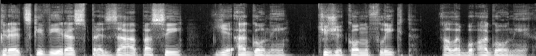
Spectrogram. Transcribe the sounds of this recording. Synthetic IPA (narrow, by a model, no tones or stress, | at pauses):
ɡɾɛːt͡skiʋiːɾaspɾɛzaːpasi | jɛʔaɡɔni | t͡ʃiʒɛkɔnflikt̪ | alɛbɔʔaɡɔːnia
